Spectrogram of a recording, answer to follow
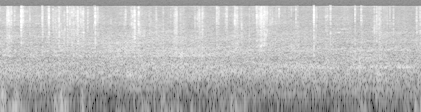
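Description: Faint crinkling of baking paper with many small, irregular clicks as hands press and crimp the edge of empanada dough on a paper-lined baking tray.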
